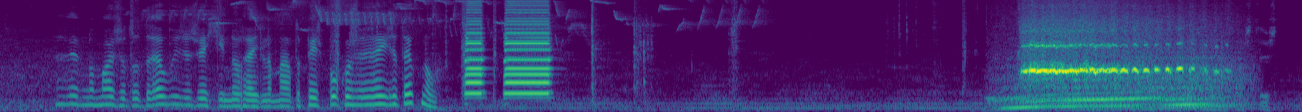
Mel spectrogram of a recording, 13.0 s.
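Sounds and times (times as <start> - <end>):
birds chirping: 0.6 - 8.1.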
